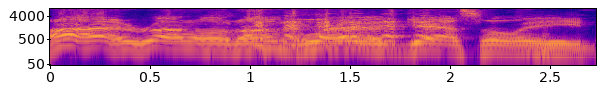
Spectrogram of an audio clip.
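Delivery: very slow drawl in a talking-horse voice. Repeating another speaker's line back to them: imitating Mister Ed voice. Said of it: "You said it like Mister Ed".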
